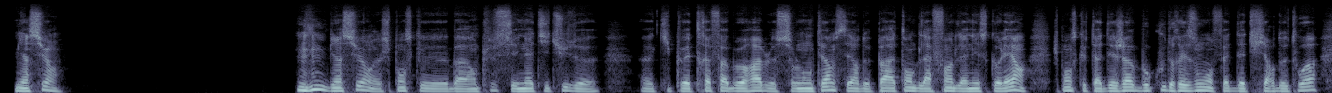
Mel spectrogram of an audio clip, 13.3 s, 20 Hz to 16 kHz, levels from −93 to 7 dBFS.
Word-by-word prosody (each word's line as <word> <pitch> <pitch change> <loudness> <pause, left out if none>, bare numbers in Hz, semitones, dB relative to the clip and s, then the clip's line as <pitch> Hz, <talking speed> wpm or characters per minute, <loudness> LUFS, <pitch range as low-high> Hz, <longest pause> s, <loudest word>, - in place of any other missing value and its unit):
Bien 110 -2 +4
sûr. 120 -1 -1 2.4
Mmh 135 - +3 0.2
mh. - - +1
Bien 115 -3 +2
sûr, 135 0 -1
heu, 95 - -4
je 95 - -10
pense 120 -2 -3
que, 100 -3 -2
bah, 95 -1 -1
en 95 - 0
plus 125 +4 -12
c'est 115 -3 -5
une 100 +1 +5
attitude, 105 +3 -3
heu 95 -1 -3 0.4
heu, 100 -1 -4
qui 95 0 -11
peut 105 - -3
être 100 - +2
très 115 - -1
favorable 110 -1 +2
sur 105 - -4
le 105 - +3
long 105 0 +5
terme, 140 +5 +1
c'est-à-dire 110 -5 -1
de 100 - -1
pas 110 +4 +1
attendre 110 0 +1
la 100 -1 +2
fin 115 +3 +1
de 110 - 0
l'année 105 0 +4
scolaire. 110 +4 +2 0.2
Je - - -18
pense 125 -2 -1
que 115 - -7
tu 105 - -3
as 100 - +2
déjà 110 +4 +3
beaucoup 115 +4 -3
de 125 - +1
raisons 125 +2 +2
en - - +2
fait 110 0 -4
d'être 100 -3 0
fière 110 -2 -2
de 105 -1 -1
toi 130 +7 -1
110 Hz, 230 wpm, -23 LUFS, 100-120 Hz, 2.4 s, une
